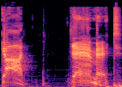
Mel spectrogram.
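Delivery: shrill, very loud, high put-on American accent. Retelling how they cursed after burning their hand, american accent. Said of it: "with an American accent".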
